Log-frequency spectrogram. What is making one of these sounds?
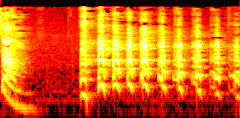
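A middle-aged woman laughs loudly.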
